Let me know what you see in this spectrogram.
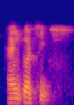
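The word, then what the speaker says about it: handkerchief: और यहाँ पर जो है हमने देखा कि एन के बाद अगर डी होगा तो भी डी साइलेंट होगा, या डी के बाद एन होगा तो भी इस सेंस में डी साइलेंट होता है, ठीक है।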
